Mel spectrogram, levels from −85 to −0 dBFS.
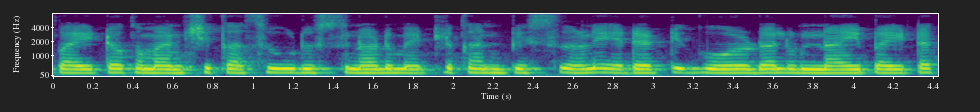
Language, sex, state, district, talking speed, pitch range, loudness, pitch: Telugu, female, Andhra Pradesh, Sri Satya Sai, 150 wpm, 175-185 Hz, -10 LUFS, 180 Hz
